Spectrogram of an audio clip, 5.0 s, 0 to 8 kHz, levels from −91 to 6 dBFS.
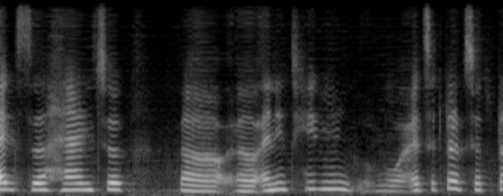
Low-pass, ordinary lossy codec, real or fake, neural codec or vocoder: none; none; fake; codec, 16 kHz, 0.7 kbps, FocalCodec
